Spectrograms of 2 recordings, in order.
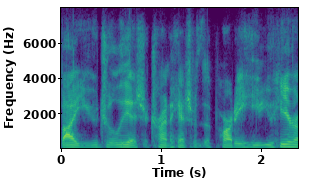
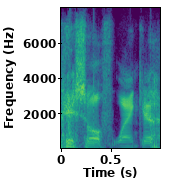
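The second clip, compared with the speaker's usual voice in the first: rough, gruff sailor voice; 2 semitones lower than usual. One of them looks up from the bread at the onlooker, opens its mouth and speaks: gruff sailor voice. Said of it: "you hear the gruff voice of a sailor go".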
